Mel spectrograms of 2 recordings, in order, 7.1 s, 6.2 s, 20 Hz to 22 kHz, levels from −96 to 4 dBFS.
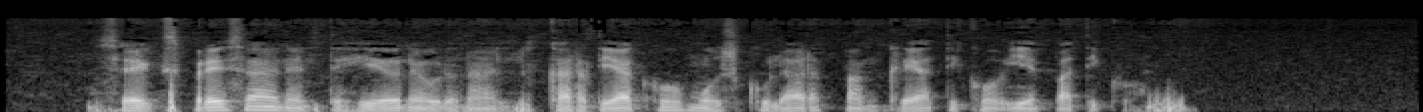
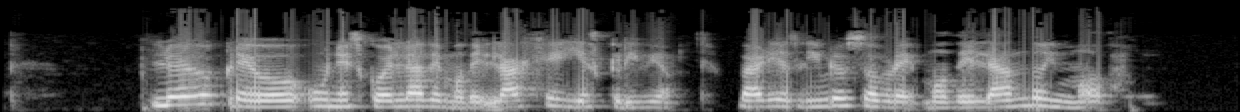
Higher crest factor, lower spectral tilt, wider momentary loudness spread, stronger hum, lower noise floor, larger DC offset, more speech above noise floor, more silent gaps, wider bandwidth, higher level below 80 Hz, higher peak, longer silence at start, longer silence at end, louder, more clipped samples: first, 22 dB vs 16 dB; first, -8 dB/octave vs -4 dB/octave; about the same, 10 LU vs 10 LU; neither; about the same, -65 dBFS vs -64 dBFS; neither; second, 44 dB vs 49 dB; neither; second, 11.5 kHz vs 16 kHz; first, -36 dBFS vs -58 dBFS; about the same, 0 dBFS vs 0 dBFS; second, 0.45 s vs 0.7 s; first, 1.15 s vs 0.5 s; second, -22 LUFS vs -15 LUFS; neither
